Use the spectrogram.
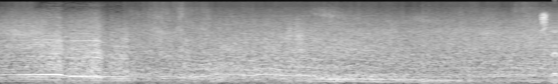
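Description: Race cars in a sim racing game at the Motegi circuit, engines droning steadily close by with a falling pitch as they brake, layered with other cars and faint tire noise, no talk.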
